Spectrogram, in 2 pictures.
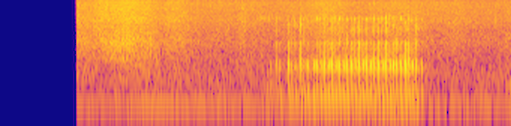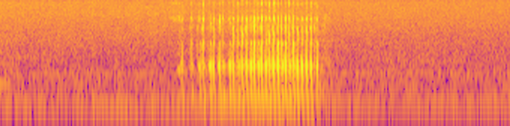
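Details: Dog snoring while asleep, recorded to make sampler instruments: two loud, rasping snores separated by quieter breathing; ordinary snoring.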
